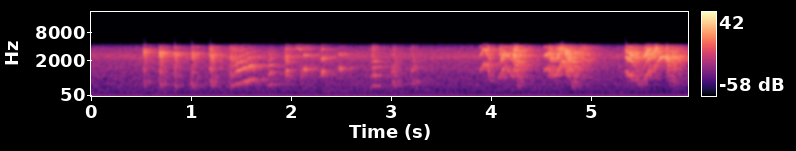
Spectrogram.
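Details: Pet Indian ringneck parakeet barking like a dog: a run of short clipped yelps with rising slurs, then three louder rough bark bursts.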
